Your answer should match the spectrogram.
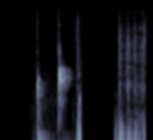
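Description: Intro-animation sound effects: three short pops about a third of a second apart, the first sliding down in pitch, followed near the end by a quick run of keyboard-typing clicks.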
